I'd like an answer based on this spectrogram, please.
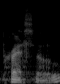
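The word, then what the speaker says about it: prassō: You spell it P-R-A-S-S-O, and I think it's pronounced presso, but I don't know.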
